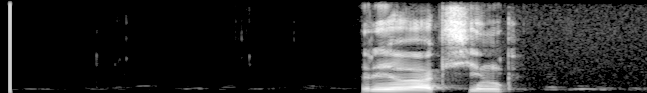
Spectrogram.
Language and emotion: Russian, neutral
